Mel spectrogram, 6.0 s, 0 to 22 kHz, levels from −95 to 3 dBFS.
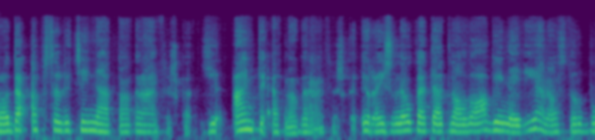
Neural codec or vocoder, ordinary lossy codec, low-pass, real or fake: codec, 44.1 kHz, 2.6 kbps, DAC; AAC, 64 kbps; 14.4 kHz; fake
